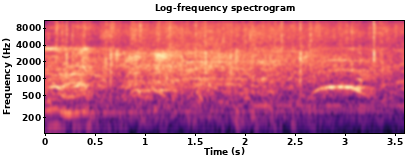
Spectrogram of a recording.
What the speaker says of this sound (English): People cheer like I just did a stunt or something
